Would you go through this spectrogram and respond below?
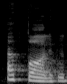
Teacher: ta hərfinin məxrəci ləm hərfinin məxrəcinə yaxındır. Ləm kimi onun da dil və dişin iştirakı ilə tələffüz olunur.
